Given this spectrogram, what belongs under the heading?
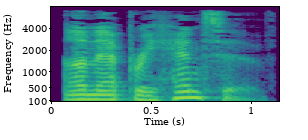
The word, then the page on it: unapprehensive: British English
